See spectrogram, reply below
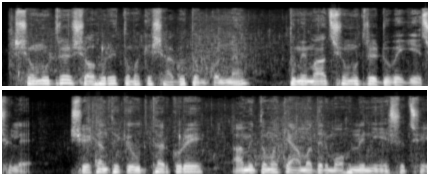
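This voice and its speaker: A man voicing a calm, courteous young man of an undersea palace in a fairy-tale cartoon, speaking formally. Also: medium pitch, a little hiss or hum, close to an everyday voice. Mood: welcoming. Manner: formal, measured.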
